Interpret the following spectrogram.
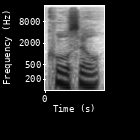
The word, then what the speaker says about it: Kuxiu: It's pronounced Coolsil, I promise, because I asked the brand and they sent me the phonetic spelling, but it's spelled Kuxiu, which doesn't look like Coolsil at all. Yeah.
